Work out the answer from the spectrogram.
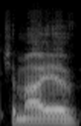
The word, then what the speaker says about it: Chimaev: you know let's get to the fight uh chemiev did i say it right yes you got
